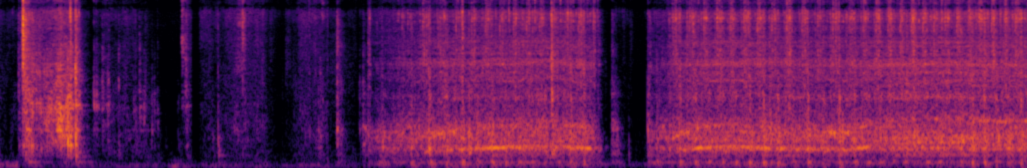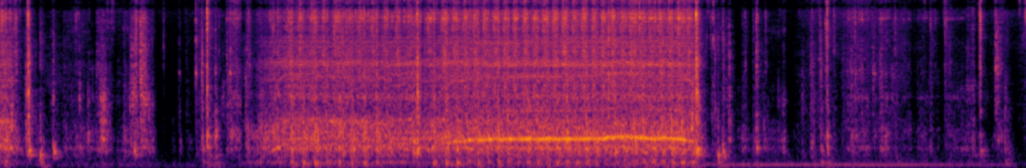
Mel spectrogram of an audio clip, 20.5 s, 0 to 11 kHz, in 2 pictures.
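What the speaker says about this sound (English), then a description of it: "I'm going to sew each strap end to the bag using a 1/4 inch seam allowance." A sewing machine stitches strap ends onto a fabric drawstring gift tote with a quarter-inch seam, running in three steady bursts separated by short pauses, close and fairly loud, with no talk over it.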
